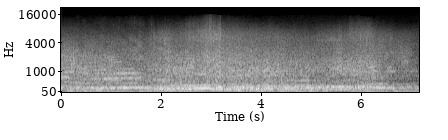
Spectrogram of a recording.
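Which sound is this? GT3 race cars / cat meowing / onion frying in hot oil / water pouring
GT3 race cars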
